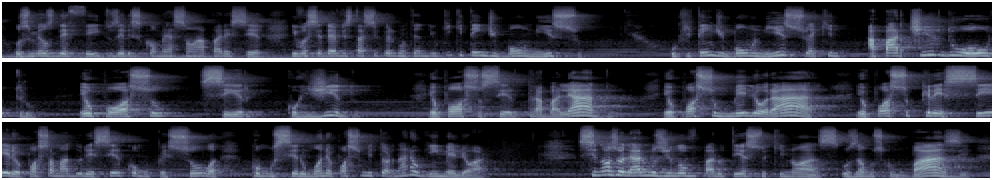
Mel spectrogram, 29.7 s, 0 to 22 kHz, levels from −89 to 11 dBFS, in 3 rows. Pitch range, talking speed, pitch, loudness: 150-190 Hz, 150 wpm, 170 Hz, -29 LUFS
